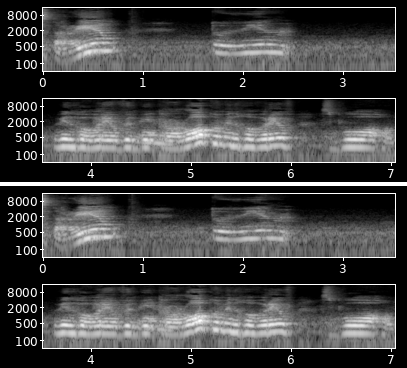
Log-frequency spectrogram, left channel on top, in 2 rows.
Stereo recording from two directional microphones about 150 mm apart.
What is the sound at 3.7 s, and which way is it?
Speech, 20° right (ahead or behind).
